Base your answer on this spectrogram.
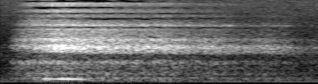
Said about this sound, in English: Breathe in.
